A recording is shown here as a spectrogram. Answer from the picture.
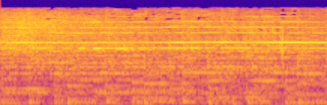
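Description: telephone ringing

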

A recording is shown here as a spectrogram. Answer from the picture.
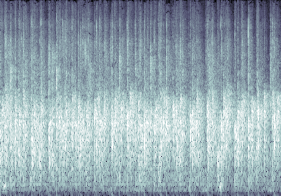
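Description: audience applause

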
